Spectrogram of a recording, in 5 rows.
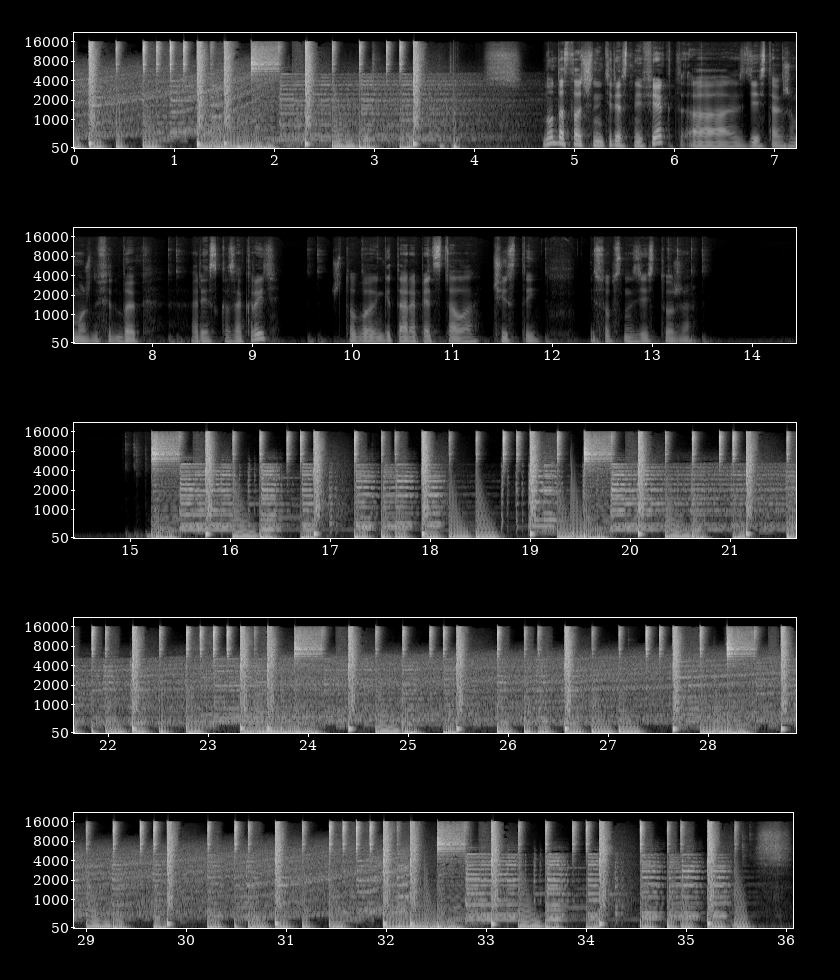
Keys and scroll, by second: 3.7 space, 15.2 space, 35.5 space.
